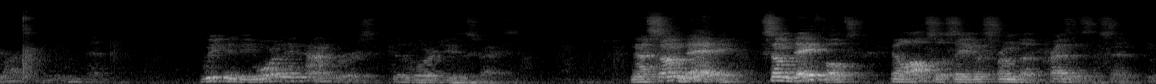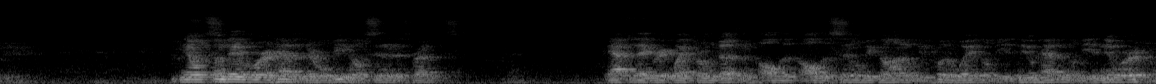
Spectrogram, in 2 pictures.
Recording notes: Sunday morning message recorded live at Calvary Baptist Church of Caseville MI.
